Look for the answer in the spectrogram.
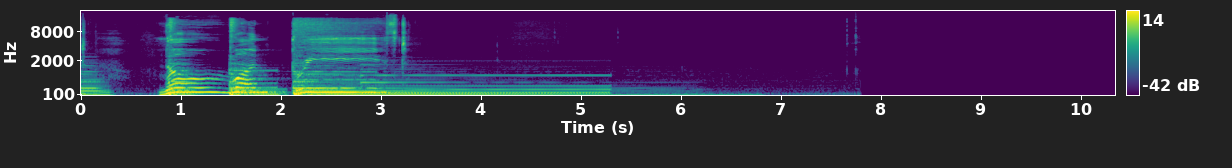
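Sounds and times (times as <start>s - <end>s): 
bouncy swing music: 0.0s - 5.4s.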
